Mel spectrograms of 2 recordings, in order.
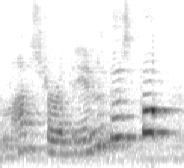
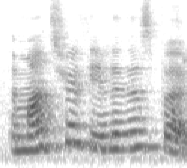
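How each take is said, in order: First: It is said in a put-on character voice. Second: It is said in a plain, flat voice. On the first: The speaker calls it right. "I tend to do Grover's voice" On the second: The speaker calls it wrong. "that's a lot more interesting to listen to than"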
